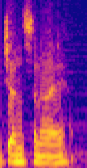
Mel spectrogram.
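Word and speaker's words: Jun Senoue: He's going to be performing, I guess, his Sonic Chill album that was recorded really badly or something with Jun Sanui. – Is that how you pronounce it? – Absolutely, that is how you pronounce it.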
